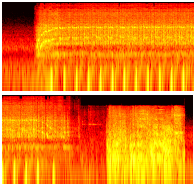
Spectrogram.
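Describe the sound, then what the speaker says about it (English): A small go-kart engine cranks over during a compression test with a steady rapid chugging rhythm for about three and a half seconds, stops, then a brief burst of harsh noise follows. "I'm gonna go ahead and crank the engine over"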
